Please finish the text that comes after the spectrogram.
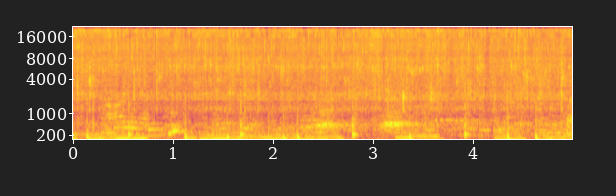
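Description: Onion, bay leaf and whole biryani spices frying in oil inside a pressure cooker, a steady close sizzle with occasional stirring scrapes running throughout, no voices.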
